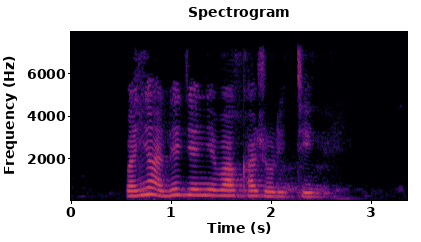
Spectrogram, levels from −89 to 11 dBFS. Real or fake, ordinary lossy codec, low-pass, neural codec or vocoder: fake; Opus, 64 kbps; 7.2 kHz; codec, 16 kHz in and 24 kHz out, 1 kbps, XY-Tokenizer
